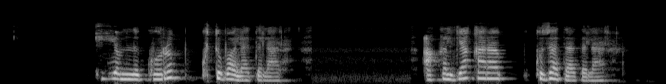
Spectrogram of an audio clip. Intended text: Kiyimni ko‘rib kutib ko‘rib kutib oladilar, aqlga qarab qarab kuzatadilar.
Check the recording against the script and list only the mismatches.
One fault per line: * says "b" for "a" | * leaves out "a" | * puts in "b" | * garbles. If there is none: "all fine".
* leaves out "ko‘rib kutib"
* leaves out "qarab"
